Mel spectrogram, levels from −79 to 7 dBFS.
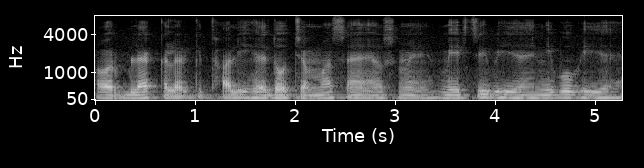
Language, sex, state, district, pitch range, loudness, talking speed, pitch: Hindi, male, Chhattisgarh, Raipur, 95-105 Hz, -19 LUFS, 180 wpm, 100 Hz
